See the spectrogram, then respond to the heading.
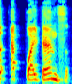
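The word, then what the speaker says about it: acquaintance: हैं उनको कहते हैं अ क्वाइट अ क्वाइट स्पेलिंग और प्रोनंसिएशन पर ध्यान दो एक्वाटें नाना को कहते हैं मैटरनल ग्रैंडफादर और नानी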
